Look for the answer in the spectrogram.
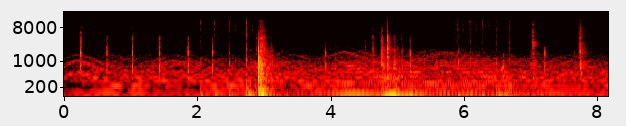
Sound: Parker types on keyboard, door creaking, window slamming

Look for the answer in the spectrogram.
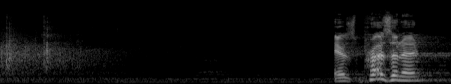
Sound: applause

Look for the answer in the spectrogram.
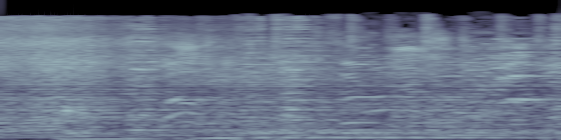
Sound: engine revving

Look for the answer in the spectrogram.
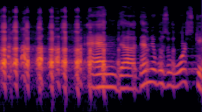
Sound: laugh

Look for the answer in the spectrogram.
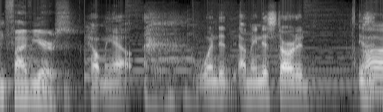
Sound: forced laugh

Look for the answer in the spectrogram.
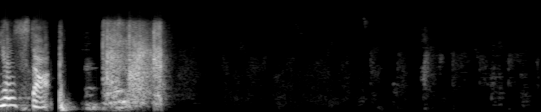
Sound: audience applauds

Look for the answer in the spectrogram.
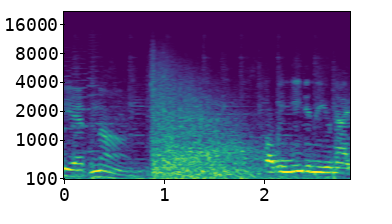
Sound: gun bangs

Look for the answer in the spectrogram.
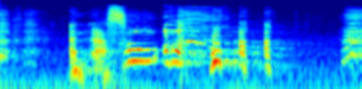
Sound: chuckles

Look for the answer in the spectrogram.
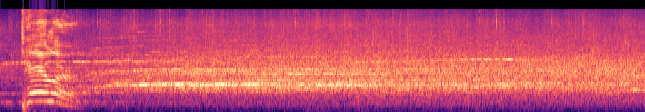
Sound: audience screaming and applauding

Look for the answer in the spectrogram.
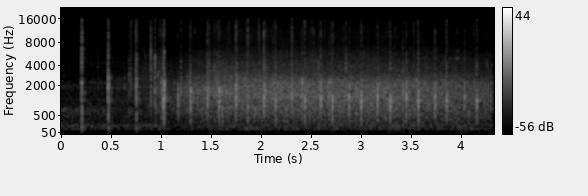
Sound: audience applauds

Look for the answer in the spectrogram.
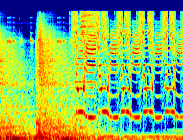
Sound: squealing

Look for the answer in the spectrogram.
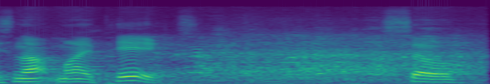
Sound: audience laughs

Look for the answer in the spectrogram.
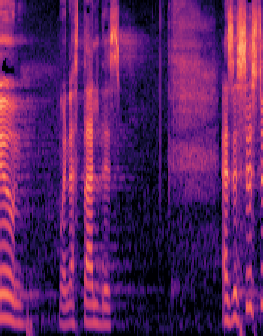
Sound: foreign language

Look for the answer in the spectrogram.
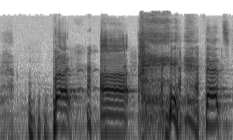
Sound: both laughing

